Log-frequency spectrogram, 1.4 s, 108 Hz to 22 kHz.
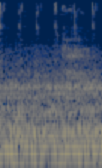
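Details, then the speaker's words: Surgical xenon light source powered up with the arcing bulb removed, 12 V present, display on: steady, even cooling-fan whir with constant tone, no rattle or scrape; fan runs normally. "so the bulb is not in it I have power you can hear it I have fan so the fan is Big indicated we have 12vt and my front display is on"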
